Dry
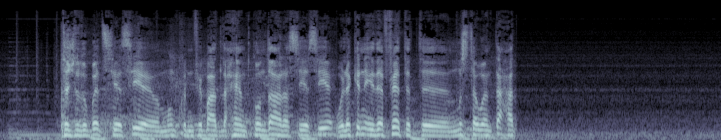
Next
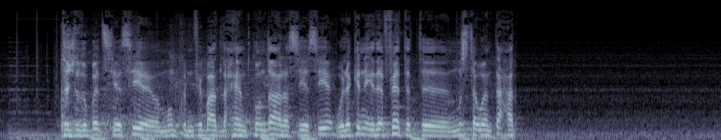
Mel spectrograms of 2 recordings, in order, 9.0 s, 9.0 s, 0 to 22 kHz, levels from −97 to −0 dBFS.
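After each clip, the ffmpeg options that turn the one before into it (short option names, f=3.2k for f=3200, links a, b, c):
-af "bandreject=f=158.6:t=h:w=4,bandreject=f=317.2:t=h:w=4,bandreject=f=475.8:t=h:w=4,bandreject=f=634.4:t=h:w=4,bandreject=f=793:t=h:w=4,bandreject=f=951.6:t=h:w=4,volume=-5.5dB"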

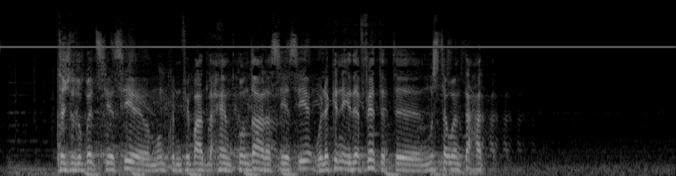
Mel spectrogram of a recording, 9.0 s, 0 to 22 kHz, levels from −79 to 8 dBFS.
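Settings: -af "aecho=1:1:182|364|546|728:0.158|0.0697|0.0307|0.0135,aeval=exprs='val(0)+0.01*sin(2*PI*7300*n/s)':c=same"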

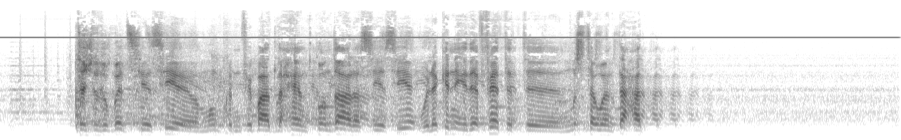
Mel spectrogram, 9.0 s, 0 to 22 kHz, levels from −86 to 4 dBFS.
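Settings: -af "highpass=f=790:w=0.5412,highpass=f=790:w=1.3066,volume=6.5dB"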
